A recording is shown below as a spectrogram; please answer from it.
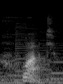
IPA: hʷat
